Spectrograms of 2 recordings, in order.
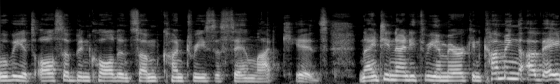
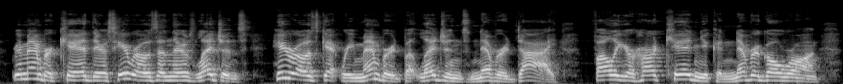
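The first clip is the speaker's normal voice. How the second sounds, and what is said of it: Imitates another person's voice. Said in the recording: “This is probably the worst imitation of Babe Ruth ever”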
